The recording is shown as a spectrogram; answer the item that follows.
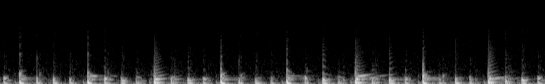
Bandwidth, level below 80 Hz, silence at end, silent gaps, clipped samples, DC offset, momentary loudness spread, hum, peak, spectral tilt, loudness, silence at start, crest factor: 2.7 kHz; -24 dBFS; 0 s; none; under 0.1%; under 0.1%; 8 LU; none; -2 dBFS; -11 dB/octave; -23 LUFS; 0 s; 18 dB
